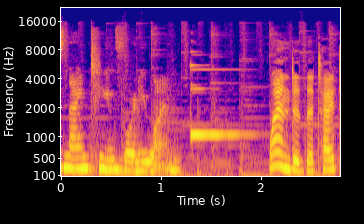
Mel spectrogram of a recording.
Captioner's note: bell rings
